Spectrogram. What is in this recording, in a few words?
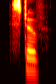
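"stove", English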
